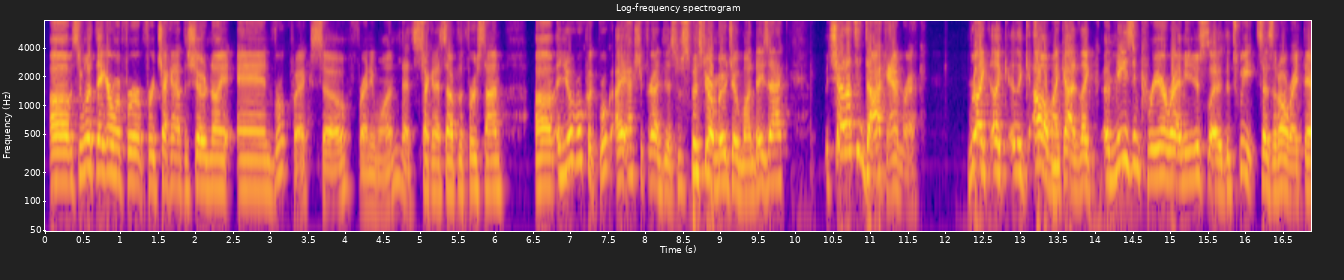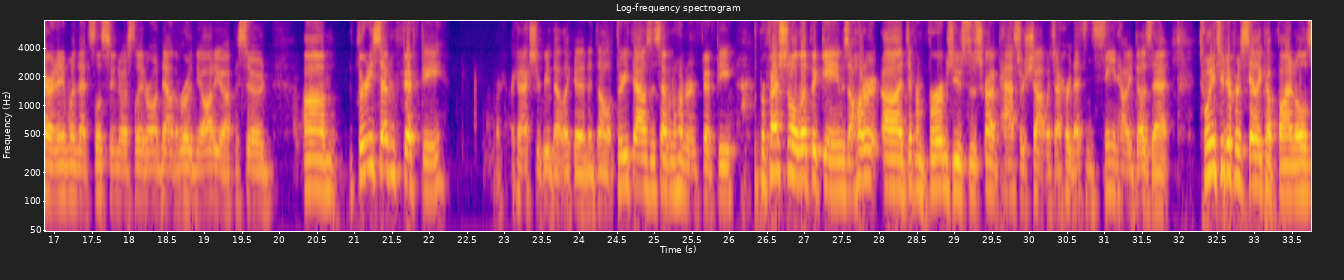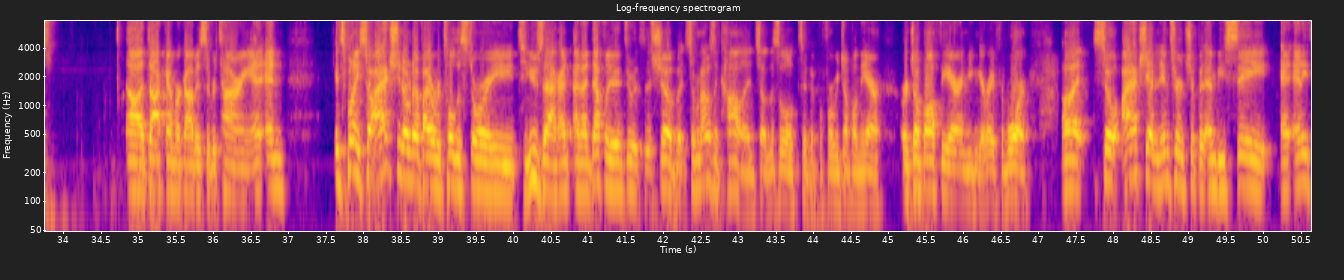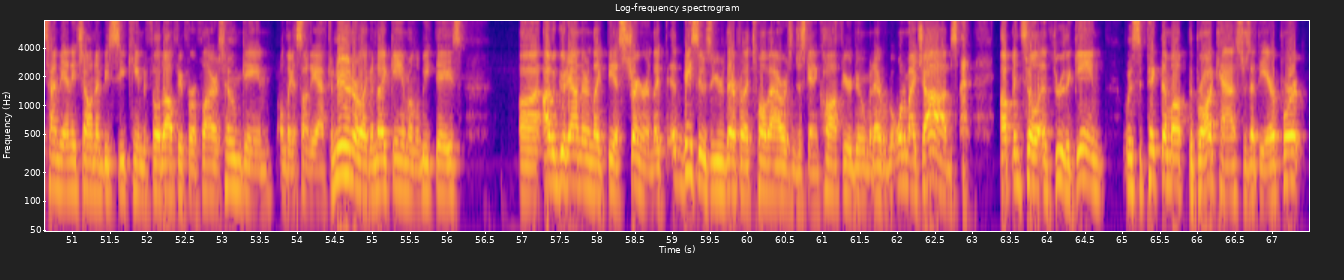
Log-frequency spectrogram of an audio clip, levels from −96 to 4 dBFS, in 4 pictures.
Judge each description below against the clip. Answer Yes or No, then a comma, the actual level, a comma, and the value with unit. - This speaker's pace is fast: Yes, fast, 250 wpm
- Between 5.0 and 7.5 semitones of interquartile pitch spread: Yes, wide, 5.5 semitones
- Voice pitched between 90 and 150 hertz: Yes, low, 135 Hz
